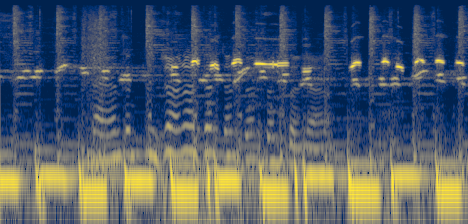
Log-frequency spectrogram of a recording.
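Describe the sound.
A man whistles his favorite song, a lively tune, over a rhythmic backing track with a steady bass line and percussion, the whistled melody bright throughout.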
